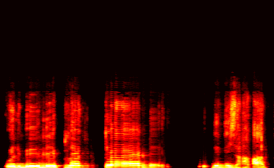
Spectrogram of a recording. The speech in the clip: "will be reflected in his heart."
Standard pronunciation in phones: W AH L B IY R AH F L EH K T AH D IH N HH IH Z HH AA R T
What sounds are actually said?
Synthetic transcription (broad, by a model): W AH L B IY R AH P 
